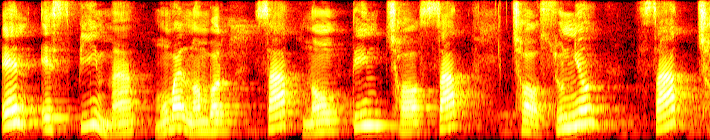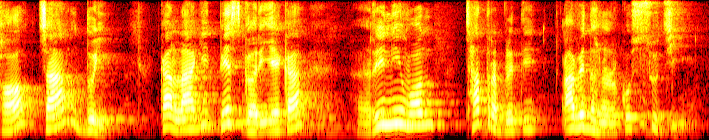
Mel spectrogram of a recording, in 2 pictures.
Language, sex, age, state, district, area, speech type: Nepali, male, 18-30, West Bengal, Darjeeling, rural, read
